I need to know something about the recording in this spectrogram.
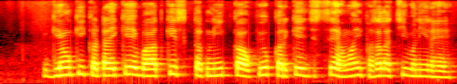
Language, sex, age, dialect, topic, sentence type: Hindi, male, 25-30, Awadhi Bundeli, agriculture, question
